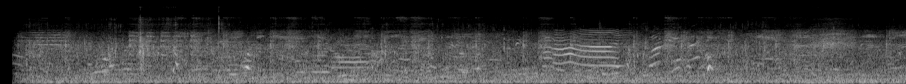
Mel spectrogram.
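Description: Water splashes around swimmers in a pool.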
